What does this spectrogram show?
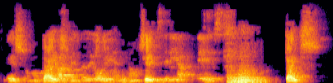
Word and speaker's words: estáis: digo bien no sería es tais ta pero se pronuncia en un solo golpe de voz el por eso es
